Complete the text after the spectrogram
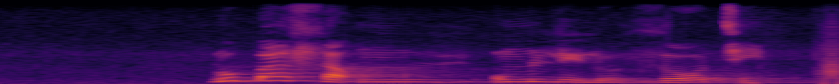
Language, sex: Xhosa, female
